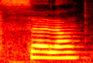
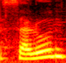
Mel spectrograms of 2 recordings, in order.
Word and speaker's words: Salin: Alors pourquoi je dis Salin et pas Salone? Parce qu'en fait, dans une de ses dernières vidéos, elle s'est présentée, elle a prononcé son nom de famille. C'est pas Salone, c'est Salin.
